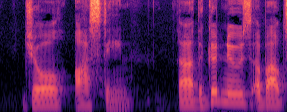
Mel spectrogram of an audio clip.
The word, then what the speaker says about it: Osteen: Joel Osteen goes down I've been calling him Joel Olsteen you guys never corrected me and maybe thought I was just deliberately saying his name wrong but I thought there was an L in there Joel Osteen uh the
